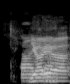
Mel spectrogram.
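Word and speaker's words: Yahya Abdul-Mateen II: This movie stars help me pronounce Yahya. Okay. Yahya Abdul Mateen the second, Tiana Paris, a queen.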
